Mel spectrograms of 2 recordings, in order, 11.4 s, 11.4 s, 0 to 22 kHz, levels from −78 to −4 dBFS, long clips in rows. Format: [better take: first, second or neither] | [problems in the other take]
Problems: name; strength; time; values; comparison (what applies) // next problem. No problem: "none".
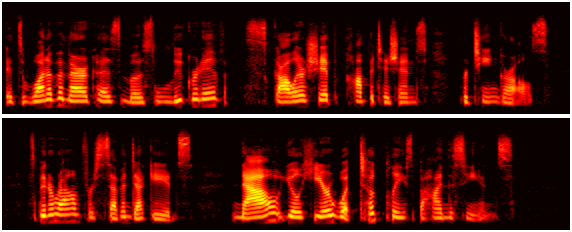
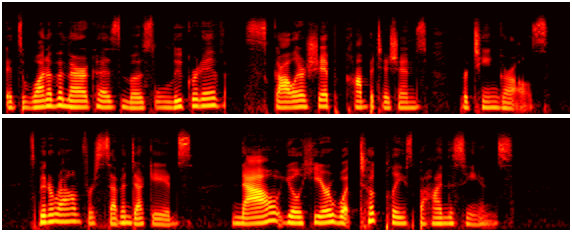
second | thin; very; fading below 300 Hz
